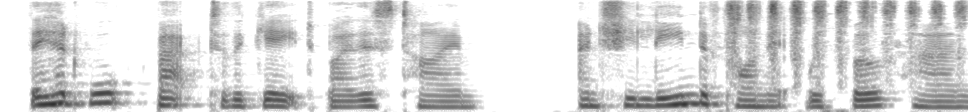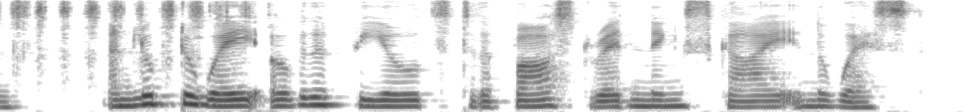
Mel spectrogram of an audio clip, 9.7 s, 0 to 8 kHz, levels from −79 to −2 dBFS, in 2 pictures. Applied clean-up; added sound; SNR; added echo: classical method spectral subtraction.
